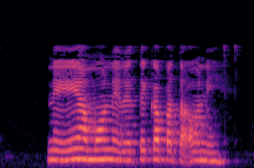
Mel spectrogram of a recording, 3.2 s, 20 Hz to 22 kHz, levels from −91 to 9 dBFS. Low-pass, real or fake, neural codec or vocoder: 7.2 kHz; real; none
